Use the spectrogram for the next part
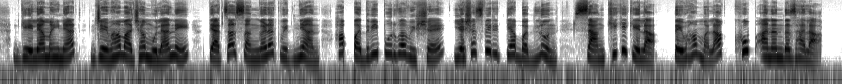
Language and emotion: Marathi, happy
